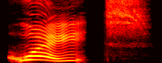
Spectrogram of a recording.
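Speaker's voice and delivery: high, sharp goat cry; mother goat voice. Acted.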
